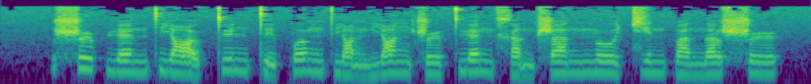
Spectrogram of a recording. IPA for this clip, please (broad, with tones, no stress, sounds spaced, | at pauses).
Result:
ʂ ɻ̩˥˨ p ɥ ɛ˨˦ n t̪ j ɑ̰˨˩ ʊ̯ t̪ y˥˨ n t̪ ḭ˨˩ p ɤ˥˨ ŋ t̪ j ɑ̰˨˩ ŋ j ɑ˥˨ ŋ ʂ ɻ̩˨˦ t̪ ɥ ɛ˥˨ n x a̰˨˩ n ʂ a˦ n n̪ o˥˨ ʊ̯ t͡ɕ i˥˨ n p a˨˦ n ä˦ ʂ ɻ̩˨˦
